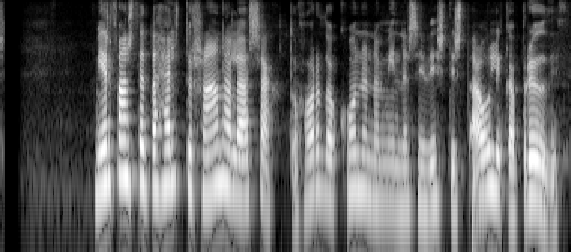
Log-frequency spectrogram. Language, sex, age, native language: Icelandic, female, 40-49, Icelandic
